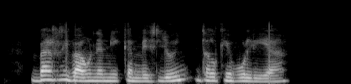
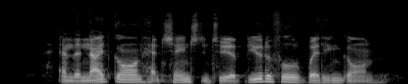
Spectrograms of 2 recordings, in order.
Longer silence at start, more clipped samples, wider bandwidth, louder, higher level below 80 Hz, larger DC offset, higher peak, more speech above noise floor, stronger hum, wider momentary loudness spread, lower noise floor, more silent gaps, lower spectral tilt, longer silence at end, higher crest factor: second, 0.3 s vs 0.45 s; neither; second, 7 kHz vs 13 kHz; first, -19 LUFS vs -28 LUFS; about the same, -56 dBFS vs -60 dBFS; neither; first, -2 dBFS vs -6 dBFS; first, 67 dB vs 33 dB; neither; about the same, 10 LU vs 8 LU; first, -84 dBFS vs -61 dBFS; neither; first, -9 dB/octave vs -6 dB/octave; first, 0.65 s vs 0.2 s; second, 16 dB vs 22 dB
